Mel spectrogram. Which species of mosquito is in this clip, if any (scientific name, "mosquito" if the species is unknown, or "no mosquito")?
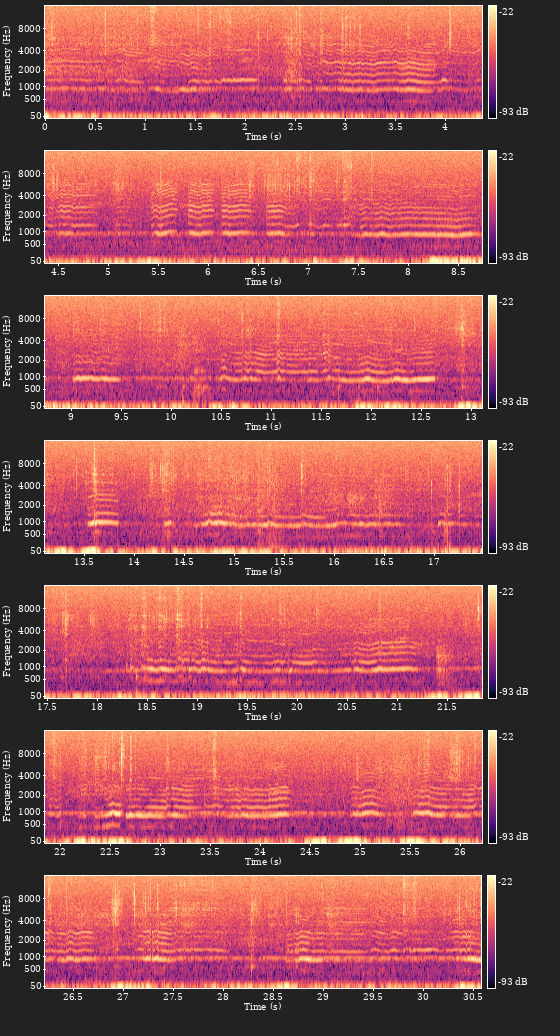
Anopheles squamosus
